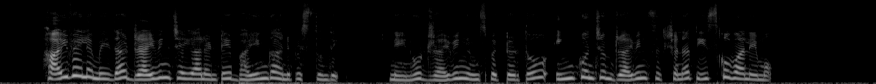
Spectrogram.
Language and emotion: Telugu, fearful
